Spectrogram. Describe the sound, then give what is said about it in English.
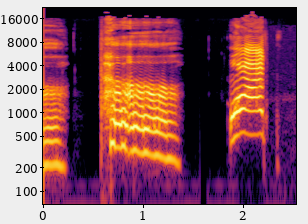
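A voice imitates a little duck snoring while sleepwalking: three fairly loud nasal groans, the middle one long and sagging in pitch, with short pauses between them and nothing else around. “She was snoring while walking straight without any intention of turning around.”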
